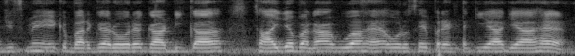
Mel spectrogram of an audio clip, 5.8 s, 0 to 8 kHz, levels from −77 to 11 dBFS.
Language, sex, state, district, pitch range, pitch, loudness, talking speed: Hindi, male, Uttar Pradesh, Shamli, 160-170 Hz, 165 Hz, -17 LUFS, 165 wpm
